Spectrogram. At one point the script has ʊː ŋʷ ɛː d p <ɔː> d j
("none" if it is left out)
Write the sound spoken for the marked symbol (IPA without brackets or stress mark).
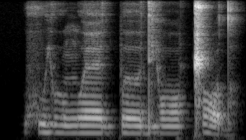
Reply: əː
